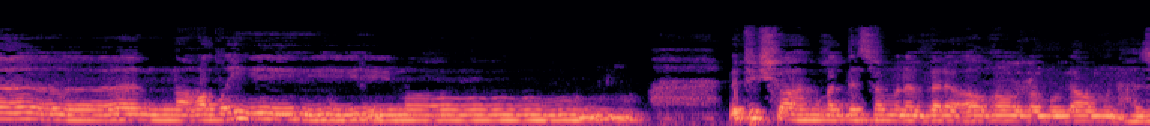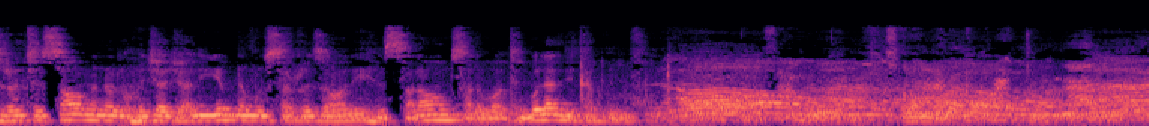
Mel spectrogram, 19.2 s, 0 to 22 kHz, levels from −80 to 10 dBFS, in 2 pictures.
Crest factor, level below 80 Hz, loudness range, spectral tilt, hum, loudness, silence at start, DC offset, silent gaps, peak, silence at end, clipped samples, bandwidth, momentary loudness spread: 12 dB; -42 dBFS; 3 LU; -8 dB/octave; none; -16 LUFS; 0 s; under 0.1%; none; -2 dBFS; 0 s; under 0.1%; 10 kHz; 5 LU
